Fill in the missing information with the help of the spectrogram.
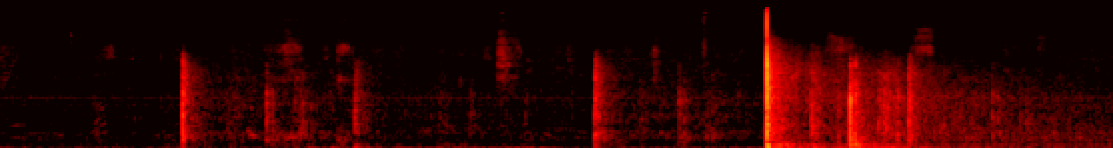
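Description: Fireworks shells bursting: scattered sharp bangs, the loudest nearly five seconds in, followed half a second later by another bang and a brief rumbling crackle.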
